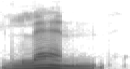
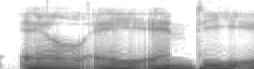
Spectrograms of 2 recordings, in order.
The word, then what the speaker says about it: land: This is Danish, right? Like len l a n d is len, not land or lent or something like that.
